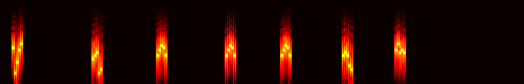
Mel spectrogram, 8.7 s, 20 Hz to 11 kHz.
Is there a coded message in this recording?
Yes: five-tone selective call (EIA) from 0.2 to 6.7 s, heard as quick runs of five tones, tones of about 30 ms. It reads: 77269 34550 46874 46874 46874 45410 69565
